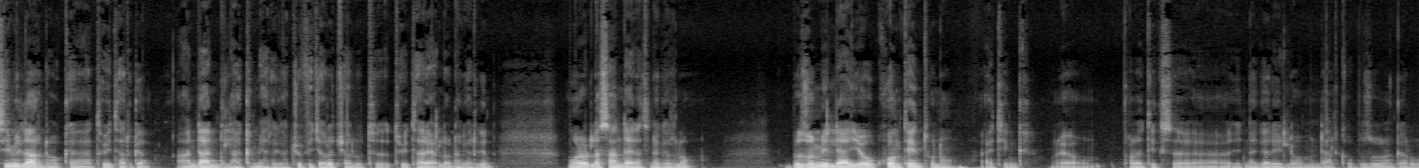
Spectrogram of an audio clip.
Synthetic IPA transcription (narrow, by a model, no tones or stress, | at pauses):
similaɾnəwkʰət̪ʰuwit̪ʰəɾɡaɾ | ʔa̰nd̪and̪lakɛmːijad̪əɡat͡ʃːɛhfit̪ʰəɾo̞t͡ʃːja̰lːut̪t̪ʰːuwḭt̪ʰəɾja̰lːə̰wnəɡəɾɡɨn | monolːəsand̪ajnət̪nəɡəɾnəw | bɨzuɛmːilːəjajːɛwkʰo̞nt̪ʰent̪ʰunəwa̰jt̪ʰḭŋk | ja̰w | pʰolət̪ʰiks | nəɡəɾjɛlːəhumɨnd̪ja̰lkʰəwbɨzunəɡə̰ɾṵ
